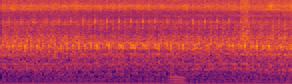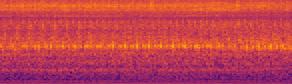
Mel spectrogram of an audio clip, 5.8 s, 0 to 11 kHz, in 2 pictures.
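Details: 2001 Opel Astra G that previously cranked but would not start, now working: steady even idle with a constant high whine on top and no misses or knocks; runs smoothly.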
